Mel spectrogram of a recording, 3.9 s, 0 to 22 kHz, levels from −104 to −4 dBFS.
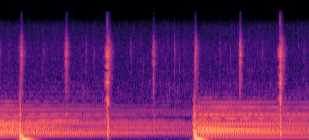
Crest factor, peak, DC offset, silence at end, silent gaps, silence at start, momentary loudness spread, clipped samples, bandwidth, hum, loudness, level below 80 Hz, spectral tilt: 16 dB; -12 dBFS; under 0.1%; 0 s; none; 0 s; 17 LU; under 0.1%; 13 kHz; none; -29 LUFS; -36 dBFS; -6 dB/octave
